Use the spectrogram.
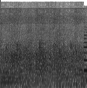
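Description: Audience clapping at a Hindi spiritual discourse, a brief steady burst of applause from a crowd, fairly loud and continuous.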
